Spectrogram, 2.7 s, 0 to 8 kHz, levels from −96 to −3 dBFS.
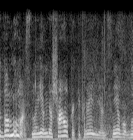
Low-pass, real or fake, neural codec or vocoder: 7.2 kHz; fake; codec, 44.1 kHz, 3.4 kbps, Pupu-Codec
